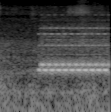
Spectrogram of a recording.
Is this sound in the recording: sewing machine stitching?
no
